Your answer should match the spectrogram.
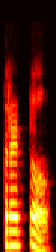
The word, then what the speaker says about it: turtle: sama kayak penyu teman-teman penyu itu bacanya Turtle pakai e bukan pakai a ya jadi Purple artinya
